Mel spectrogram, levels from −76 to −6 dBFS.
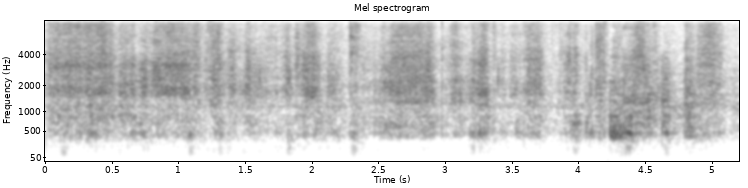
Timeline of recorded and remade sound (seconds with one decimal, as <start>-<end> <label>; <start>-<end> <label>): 0.0-2.4 recorded; 2.4-3.2 remade; 3.2-5.2 recorded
